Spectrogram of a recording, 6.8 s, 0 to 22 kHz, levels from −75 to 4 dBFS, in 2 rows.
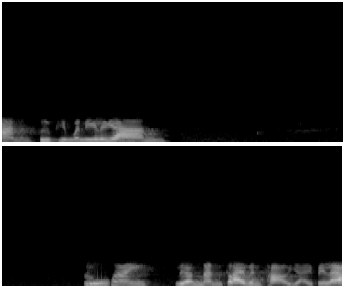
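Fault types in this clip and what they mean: Packet loss with pitch repetition: at 1.64–1.67 s and 4.26–4.50 s, missing audio is patched by looping the last pitch period, heard as brief buzzy holds.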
